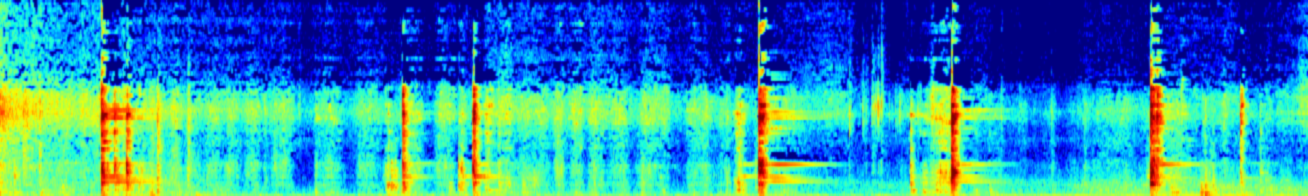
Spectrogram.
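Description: Steel clinking on steel as the blacksmith handles the cleaver blade and tongs at the anvil: sharp, ringing metallic clinks, one every one to three seconds, with quiet between them.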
